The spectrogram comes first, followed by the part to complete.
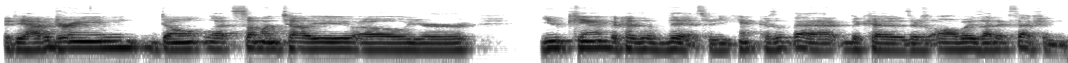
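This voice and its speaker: With a dark, mellow tone and a medium pitch, the man talks at a fairly quick pace. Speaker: stunt performer. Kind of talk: casual interview chat. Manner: fast-talking.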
